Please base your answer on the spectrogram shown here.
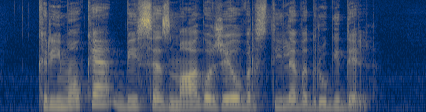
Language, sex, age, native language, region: Slovenian, female, 18-29, Slovenian, Savinja region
